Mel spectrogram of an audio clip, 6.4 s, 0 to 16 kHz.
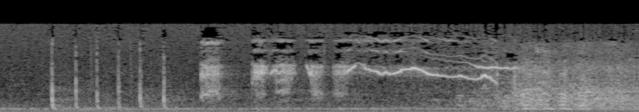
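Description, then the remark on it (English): A four-month-old rooster's crow: after a few sharp ticks, a thin, strained call breaks in, wobbling and cracking in pitch for a couple of seconds before fading into a breathy, noisy tail. “You've got here The Life of a Rooster in four parts. One day, 4 months, a year, and 4 or 5 years old.”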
